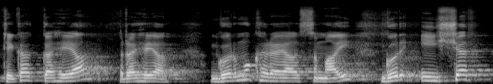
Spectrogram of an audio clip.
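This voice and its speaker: A man teaching a recitation class, chanting lines slowly word by word and checking often that the students follow. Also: on the high side, lively intonation. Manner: slow syllable-by-syllable recitation, repeatedly checking with students. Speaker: Gurbani pronunciation teacher.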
